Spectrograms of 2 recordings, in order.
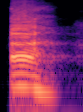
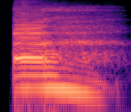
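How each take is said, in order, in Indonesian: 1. H di akhir ditahan tanpa hembusan napas. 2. H di akhir dilepaskan dengan hembusan napas yang terdengar. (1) "bukan ah" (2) "tapi ah, suara dilepaskan"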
